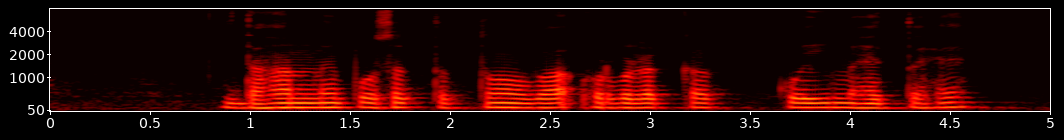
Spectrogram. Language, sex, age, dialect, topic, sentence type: Hindi, male, 31-35, Marwari Dhudhari, agriculture, question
